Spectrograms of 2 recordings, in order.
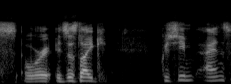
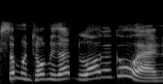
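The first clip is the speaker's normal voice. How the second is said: lightly voiced boy; 8 semitones higher than usual. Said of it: "and it's like".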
